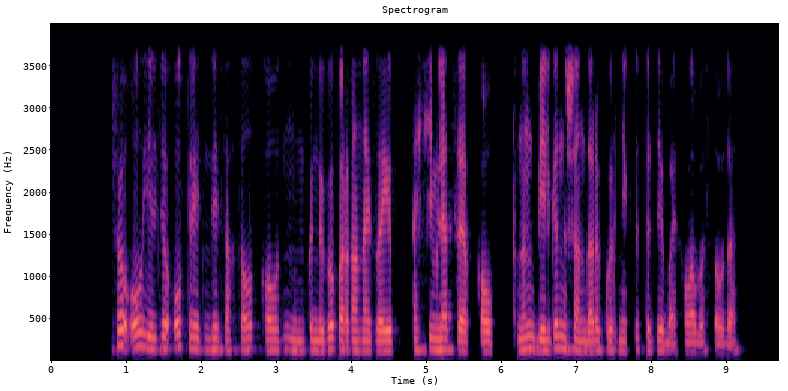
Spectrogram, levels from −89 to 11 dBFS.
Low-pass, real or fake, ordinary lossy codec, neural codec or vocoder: 3.6 kHz; real; none; none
